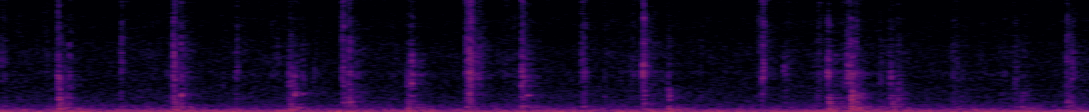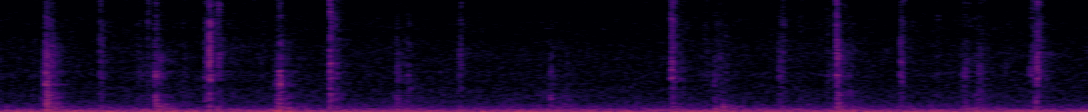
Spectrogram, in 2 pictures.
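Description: Playing cards dealt one at a time onto a pile on a wooden stool top: a faint, steady run of soft ticks, about three a second.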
